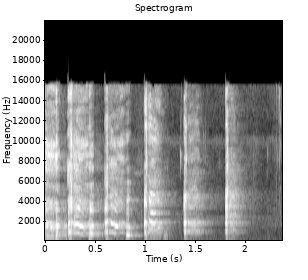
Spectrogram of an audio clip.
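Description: A quick run of short, irregular vocal bursts: coughing mixed with breaking laughter. The last burst comes near the end.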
